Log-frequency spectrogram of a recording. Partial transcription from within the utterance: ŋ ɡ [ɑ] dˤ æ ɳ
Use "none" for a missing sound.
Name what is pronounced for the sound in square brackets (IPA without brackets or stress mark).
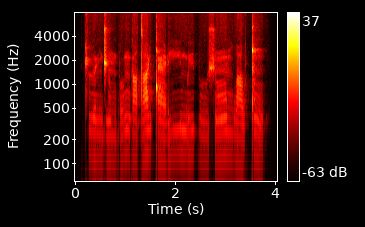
ɑ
